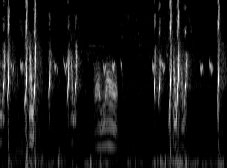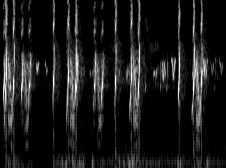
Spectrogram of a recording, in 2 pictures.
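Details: Wild common quail calls used for hunting, sharp cracking notes in doublets and triplets, interspersed with brief high whistled chirps, one lower rasping note near the start, pauses between bursts.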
